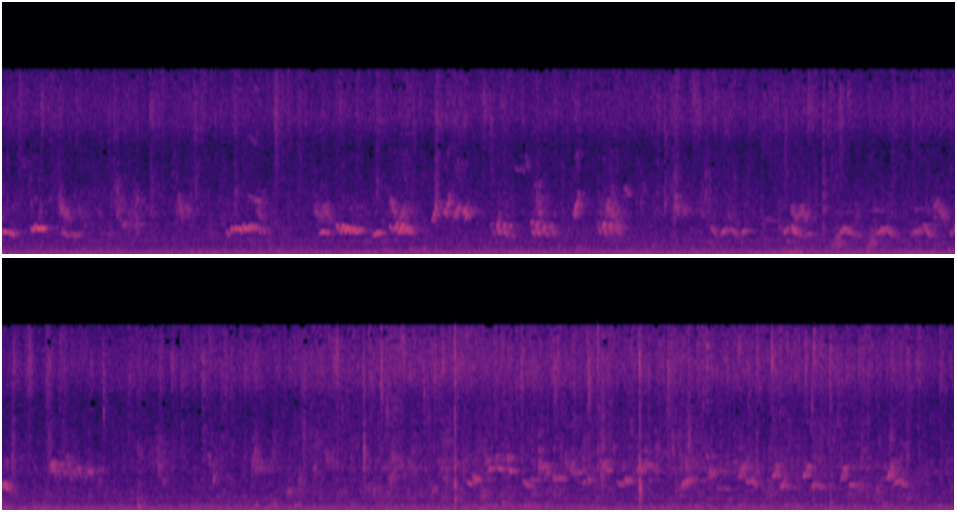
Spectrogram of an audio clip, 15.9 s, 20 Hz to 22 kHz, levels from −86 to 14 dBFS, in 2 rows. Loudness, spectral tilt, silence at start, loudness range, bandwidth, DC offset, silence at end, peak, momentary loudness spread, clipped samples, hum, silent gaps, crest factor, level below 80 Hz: -39 LUFS; -2.5 dB/octave; 0 s; 4 LU; 16.5 kHz; under 0.1%; 0 s; -12 dBFS; 6 LU; under 0.1%; none; none; 28 dB; -56 dBFS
